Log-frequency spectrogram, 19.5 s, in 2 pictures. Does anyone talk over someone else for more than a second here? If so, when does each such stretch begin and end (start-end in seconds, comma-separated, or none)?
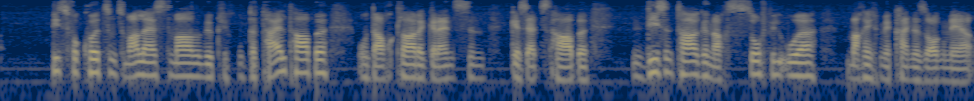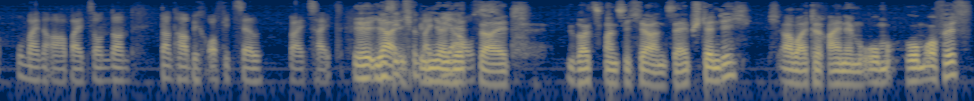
13.5-14.7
